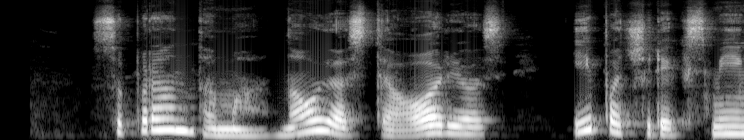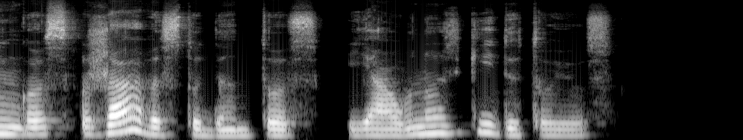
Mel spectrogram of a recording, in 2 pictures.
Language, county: Lithuanian, Kaunas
